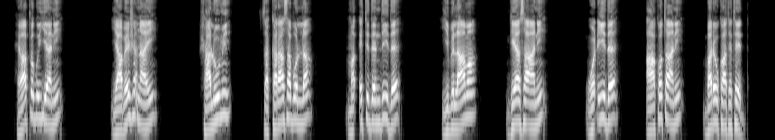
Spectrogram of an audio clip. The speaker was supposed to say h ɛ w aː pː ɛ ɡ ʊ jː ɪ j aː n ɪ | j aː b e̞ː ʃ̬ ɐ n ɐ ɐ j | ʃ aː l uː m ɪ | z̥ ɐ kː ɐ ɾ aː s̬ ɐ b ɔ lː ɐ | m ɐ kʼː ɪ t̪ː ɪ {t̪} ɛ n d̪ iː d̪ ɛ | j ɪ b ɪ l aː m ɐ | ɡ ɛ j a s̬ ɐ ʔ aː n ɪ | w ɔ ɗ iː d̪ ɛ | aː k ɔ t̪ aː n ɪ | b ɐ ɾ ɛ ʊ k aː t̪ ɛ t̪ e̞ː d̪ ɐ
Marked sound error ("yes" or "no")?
yes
